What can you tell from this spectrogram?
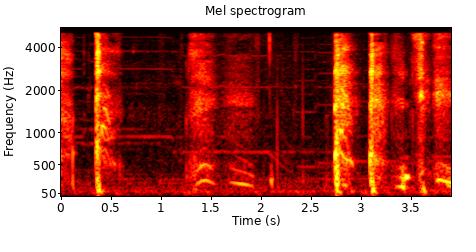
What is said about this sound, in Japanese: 咳込みまで始めた、おいおいおい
